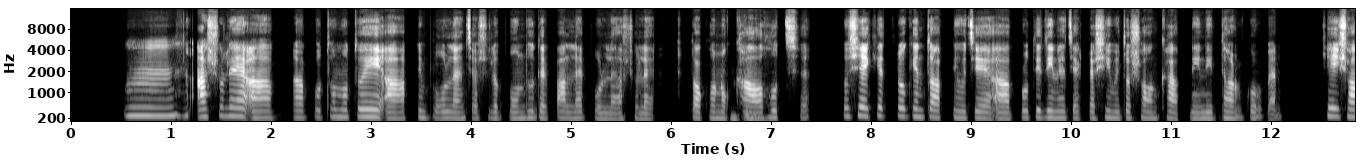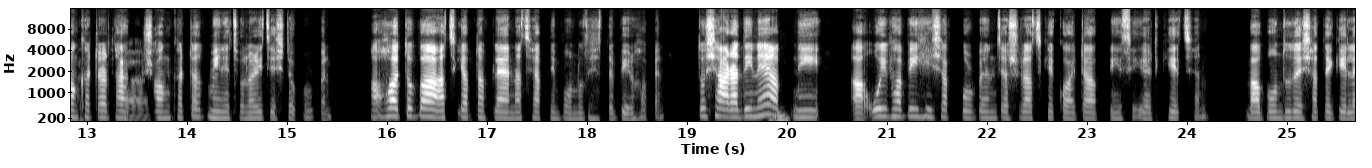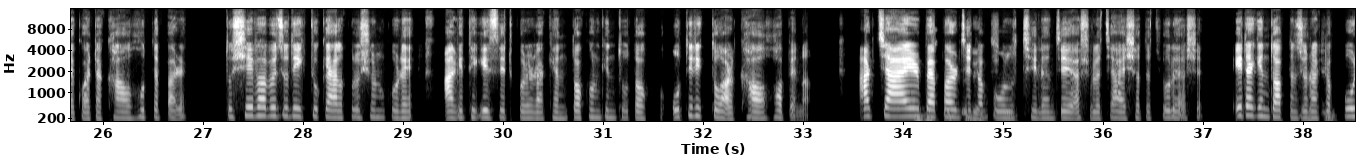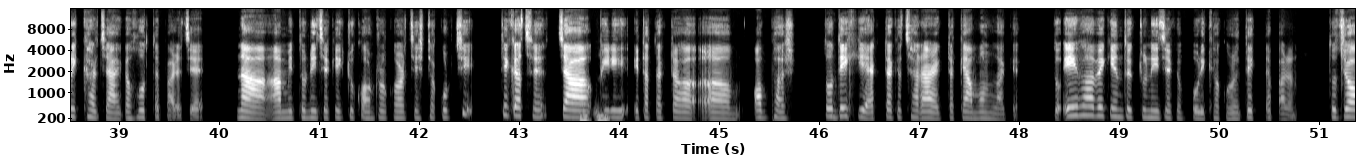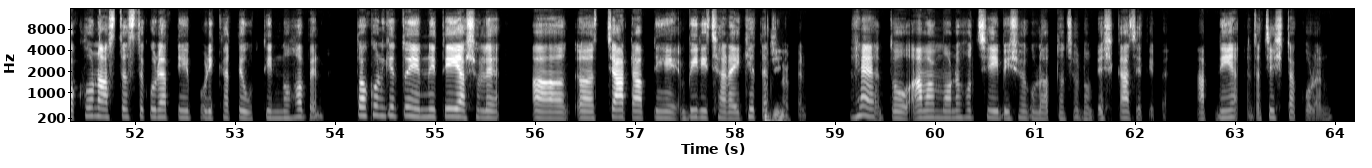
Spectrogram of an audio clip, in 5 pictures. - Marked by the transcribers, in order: tapping; put-on voice: "না আমি তো নিজেকে একটু … আরেকটা কেমন লাগে?"
- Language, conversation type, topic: Bengali, advice, আমি কীভাবে দীর্ঘমেয়াদে পুরোনো খারাপ অভ্যাস বদলাতে পারি?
